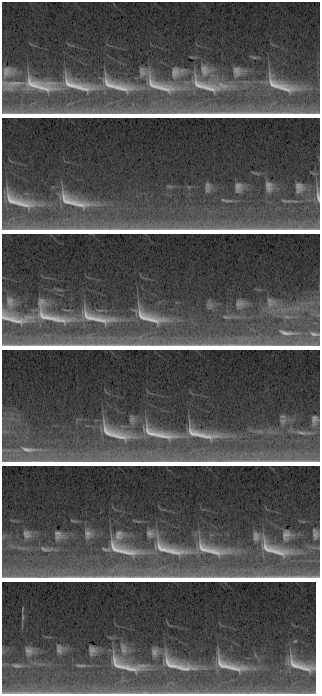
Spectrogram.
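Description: A songbird singing: runs of loud whistled notes, each sliding downward, about two a second with short pauses between the runs. A short run of three lower notes comes about halfway through, over a faint low rumble.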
